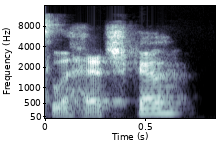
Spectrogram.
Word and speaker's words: Lehecka: Tsitsipas Lehecka hope hope I didn't butcher it, uh, but that's that's how I've been saying it. – That's how you say it. I looked yeah. it up before.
